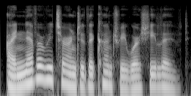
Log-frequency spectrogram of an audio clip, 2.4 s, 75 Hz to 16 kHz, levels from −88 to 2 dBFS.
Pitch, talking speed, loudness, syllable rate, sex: 130 Hz, 225 wpm, -18 LUFS, 6.8 syllables/s, male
